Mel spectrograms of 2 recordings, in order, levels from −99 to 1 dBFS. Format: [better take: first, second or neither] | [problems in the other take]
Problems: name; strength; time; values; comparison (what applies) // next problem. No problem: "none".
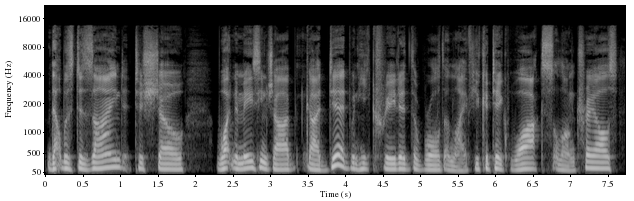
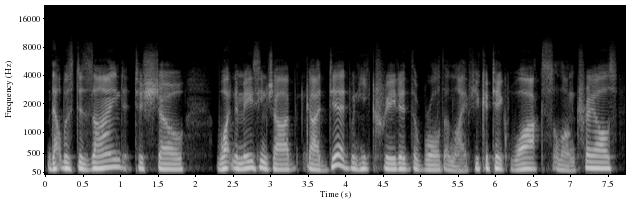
first | muffled; slightly; fading above 3 kHz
